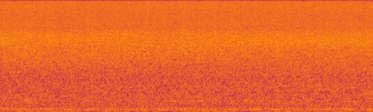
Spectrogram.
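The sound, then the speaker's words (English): A steady, dense roar of rushing water from a river in flood, loud and running without a break from start to finish, with no voices. “I've been in Israel where the Jordan River is outside of its banks, and you don't want to get close to the river.”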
